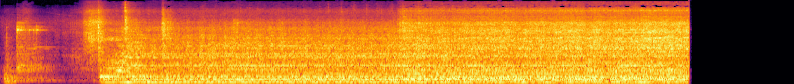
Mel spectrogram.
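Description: An electric band saw motor hums steadily with a whirring blade.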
